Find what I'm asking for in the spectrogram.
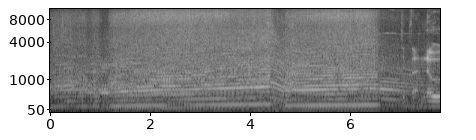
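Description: A McLaren F1 race car's engine screams at high revs in a racing sim game, holding a loud sustained note with a brief dip at a gear shift midway before climbing again.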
